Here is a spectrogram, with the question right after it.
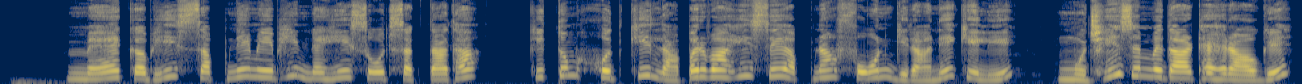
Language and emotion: Hindi, surprised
